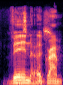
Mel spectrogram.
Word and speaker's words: Vinhagram: Vinagram. Is that how you say it? Yeah, Vinagram. vinegar. Vinegar. Yeah. Sounds like vinegar. Vinegar. I was just gonna say Yeah. that. Vinegar. Vinegar. And Instagram meets vinegar.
